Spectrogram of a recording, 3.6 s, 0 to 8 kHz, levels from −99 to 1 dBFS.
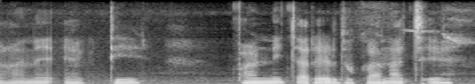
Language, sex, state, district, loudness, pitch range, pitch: Bengali, female, Assam, Hailakandi, -18 LUFS, 140-150 Hz, 145 Hz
